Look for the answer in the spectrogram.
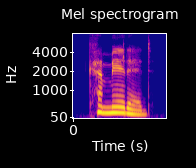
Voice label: "committed", voice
